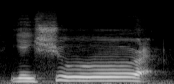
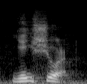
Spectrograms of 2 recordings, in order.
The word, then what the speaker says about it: Yeshua: Shoe, the thing you wear on your feet, Yeshua. And so at the end, it's this, Yeshua, was the Galilean Aramaic way of pronouncing the name of Jesus, peace be upon him.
